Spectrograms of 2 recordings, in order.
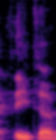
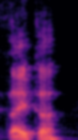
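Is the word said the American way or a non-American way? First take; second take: non-American; American. First: It is said in a non-American pronunciation. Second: It is said in an American pronunciation. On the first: "I say Theta" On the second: "Americans do say Theta"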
